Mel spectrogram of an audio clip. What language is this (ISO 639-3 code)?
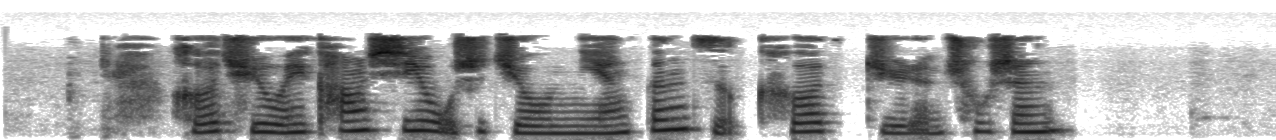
zho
